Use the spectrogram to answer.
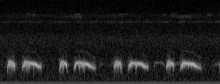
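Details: Spotted dove in Ninh Thuận, Vietnam, cooing steadily: a brief note followed by a drawn-out, slightly descending coo, the pair repeated about every second with quiet gaps between.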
